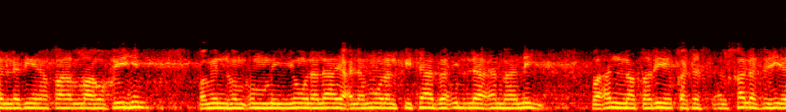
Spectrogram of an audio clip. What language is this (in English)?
Arabic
